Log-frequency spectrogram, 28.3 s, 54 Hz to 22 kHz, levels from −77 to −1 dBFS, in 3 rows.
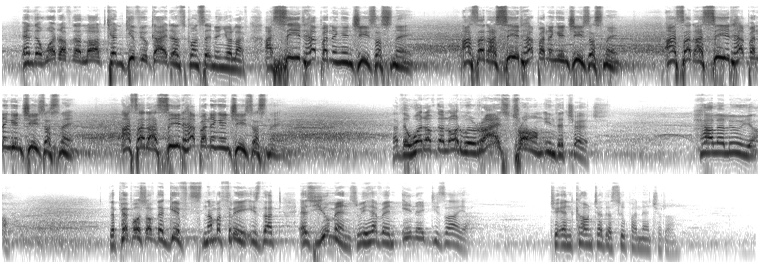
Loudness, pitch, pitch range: -13 LUFS, 245 Hz, 210-300 Hz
